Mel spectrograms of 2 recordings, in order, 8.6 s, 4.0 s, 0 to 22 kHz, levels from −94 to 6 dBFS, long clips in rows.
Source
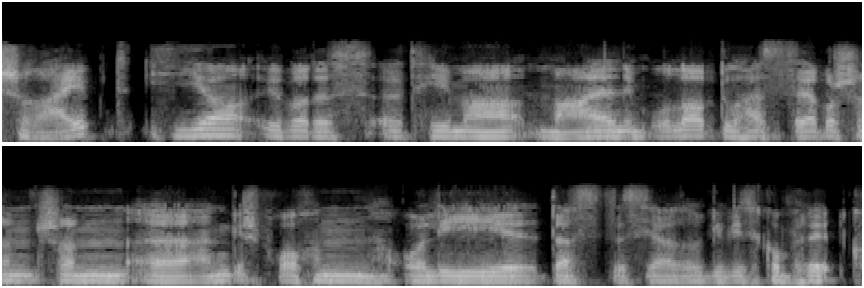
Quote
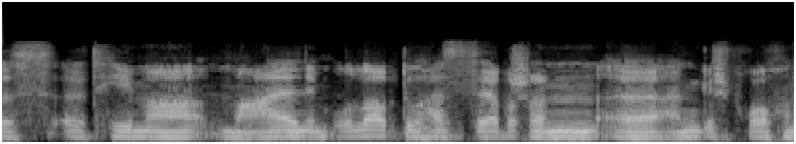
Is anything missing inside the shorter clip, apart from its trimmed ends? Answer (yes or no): yes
